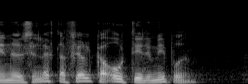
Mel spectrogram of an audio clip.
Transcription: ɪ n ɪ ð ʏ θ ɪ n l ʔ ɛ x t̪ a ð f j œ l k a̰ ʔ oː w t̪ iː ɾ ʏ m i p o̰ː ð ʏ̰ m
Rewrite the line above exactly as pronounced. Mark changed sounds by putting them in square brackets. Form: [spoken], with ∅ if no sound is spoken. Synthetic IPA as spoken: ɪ n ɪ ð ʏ [s] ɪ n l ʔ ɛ x t̪ a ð f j œ l k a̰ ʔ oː w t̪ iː ɾ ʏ m i p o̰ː ð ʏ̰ m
